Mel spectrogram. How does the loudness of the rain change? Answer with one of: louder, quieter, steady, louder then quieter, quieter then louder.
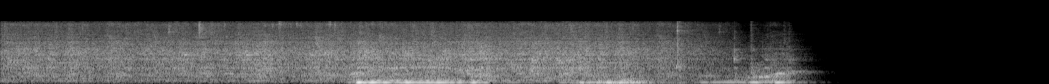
steady.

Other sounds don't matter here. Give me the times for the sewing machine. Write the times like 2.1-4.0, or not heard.
3.5-8.0.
